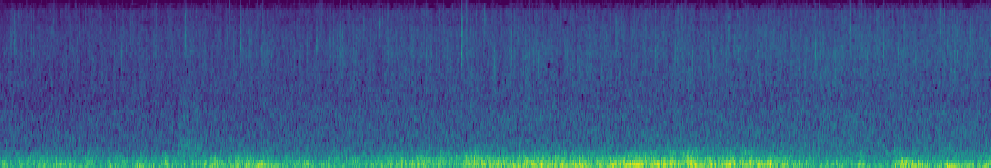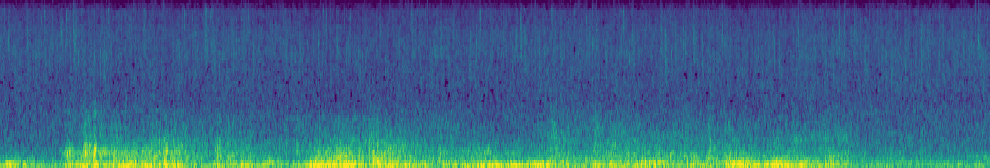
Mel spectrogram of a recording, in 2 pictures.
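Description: Steady rain falling through a thunderstorm, with low thunder rumbling in the background. About halfway through a louder roll of thunder breaks in and keeps rumbling in waves.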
